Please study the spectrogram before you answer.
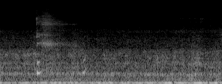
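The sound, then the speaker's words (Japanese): Low, steady rumble of a single-car, one-man electric train pulling into a station, with a brief high hiss near the start over the constant drone. “あ、ちょうど電車が到着しましたよ。”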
